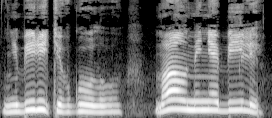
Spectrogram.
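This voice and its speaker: Женщина озвучивает смущённого грубоватого мальчишку из детской книги, говорит неторопливо и просто. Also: female voice, medium pitch, fairly quick, no echo, lightly acted. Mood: bashful. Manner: gruff, folksy, mumbling. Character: shy, rough-spoken street boy.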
